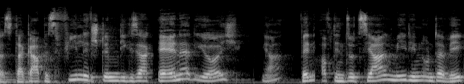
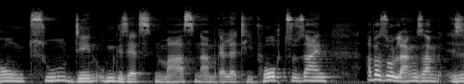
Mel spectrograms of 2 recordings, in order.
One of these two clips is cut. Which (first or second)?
first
